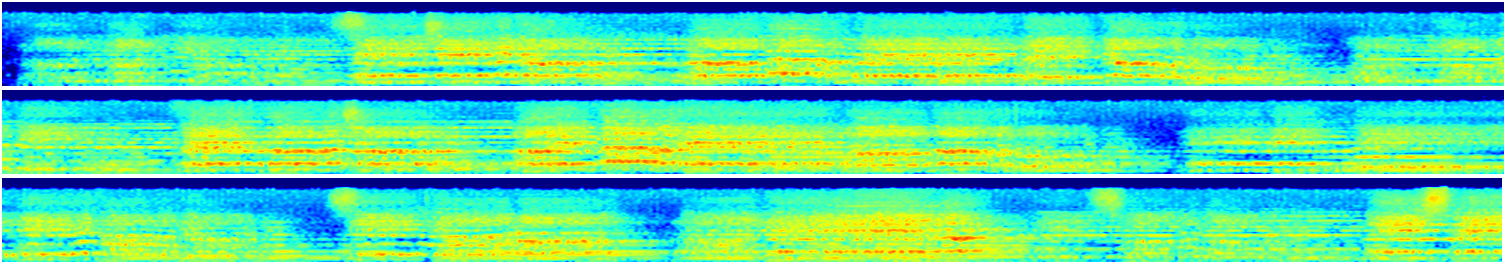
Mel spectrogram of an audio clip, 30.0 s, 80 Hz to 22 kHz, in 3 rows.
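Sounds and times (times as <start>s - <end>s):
choir singing: 0.0s - 30.0s
orchestra playing: 0.2s - 30.0s.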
